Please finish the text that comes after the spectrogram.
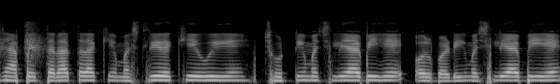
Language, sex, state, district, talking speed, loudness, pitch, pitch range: Hindi, female, Bihar, Bhagalpur, 170 wpm, -24 LUFS, 190 Hz, 180-190 Hz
